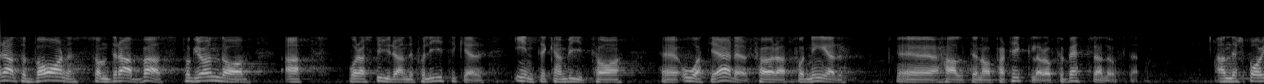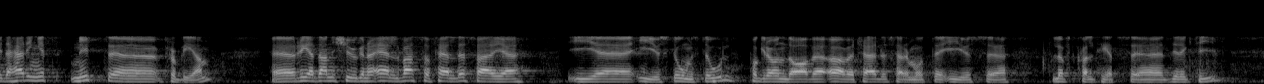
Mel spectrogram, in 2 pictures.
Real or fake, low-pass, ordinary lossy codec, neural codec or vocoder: real; 3.6 kHz; Opus, 32 kbps; none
